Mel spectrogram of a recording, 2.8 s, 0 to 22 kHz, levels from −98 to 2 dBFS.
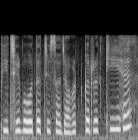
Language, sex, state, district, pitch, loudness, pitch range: Hindi, female, Uttar Pradesh, Saharanpur, 280 Hz, -13 LUFS, 270-295 Hz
